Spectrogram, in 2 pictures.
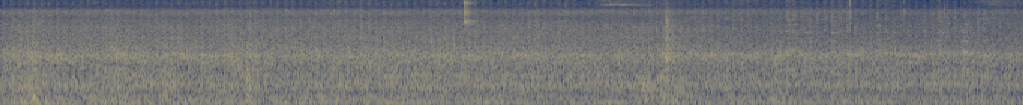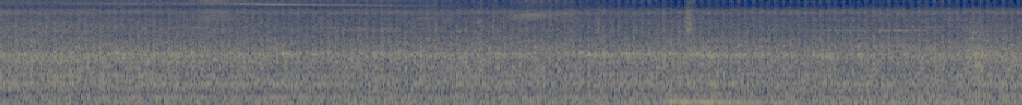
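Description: Heritage railway coach rolling slowly along the rails with a steady rumble and a few sharp clicks from the wheels in the first six seconds, as the train slows to a stop.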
